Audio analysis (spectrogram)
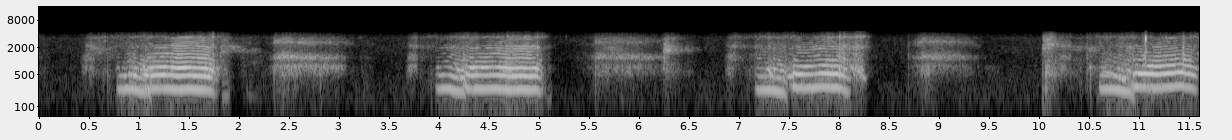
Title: snoring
